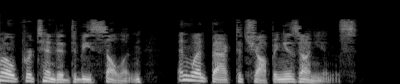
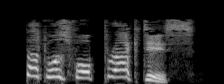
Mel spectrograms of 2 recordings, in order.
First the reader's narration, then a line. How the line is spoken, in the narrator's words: Copano exclaimed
